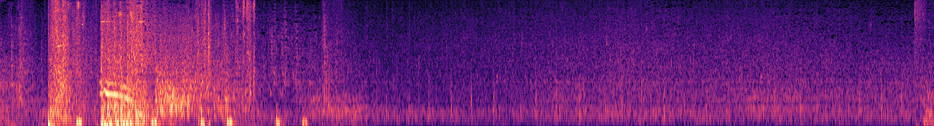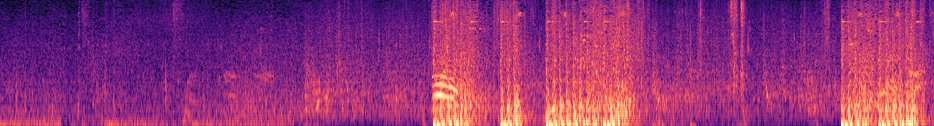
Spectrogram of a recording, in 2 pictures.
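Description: Shootout in the L.A. Noire video game, with loud bursts of rapid gunfire at the start and again in the final stretch, and quieter scattered shots and ambience between them.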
